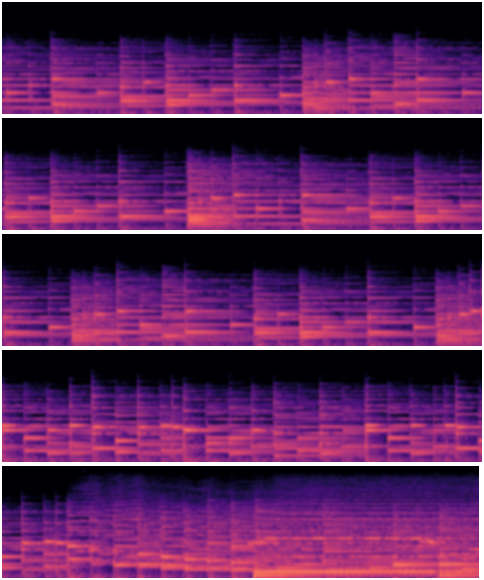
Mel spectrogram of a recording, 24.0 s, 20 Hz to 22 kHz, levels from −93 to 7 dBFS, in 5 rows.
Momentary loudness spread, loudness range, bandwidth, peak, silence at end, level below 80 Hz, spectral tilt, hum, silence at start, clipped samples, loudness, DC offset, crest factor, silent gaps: 11 LU; 7 LU; 13 kHz; -10 dBFS; 0 s; -54 dBFS; -6.5 dB/octave; none; 0 s; under 0.1%; -28 LUFS; 0.1%; 18 dB; none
